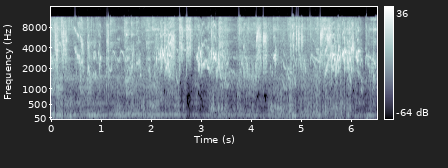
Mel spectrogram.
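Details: Pet budgerigars at their bath keep up continuous high, buzzy warbling chatter with squeaky notes and intermittent splashing flutters, over a low steady hum in the background.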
